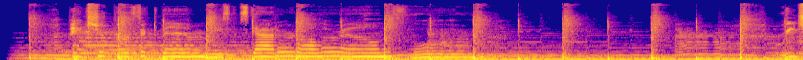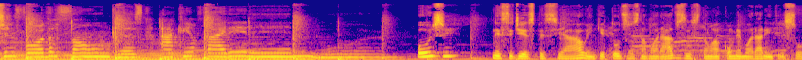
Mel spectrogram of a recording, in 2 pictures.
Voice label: paquera fem, Voz Feminina; dia dos namorados conquista voz feminina

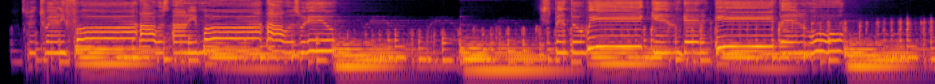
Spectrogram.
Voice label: aniver casamento fem, Telemensagem de Aniversário de Casamento Romântico – Voz Feminina; Telemensagens para todas as ocasiões

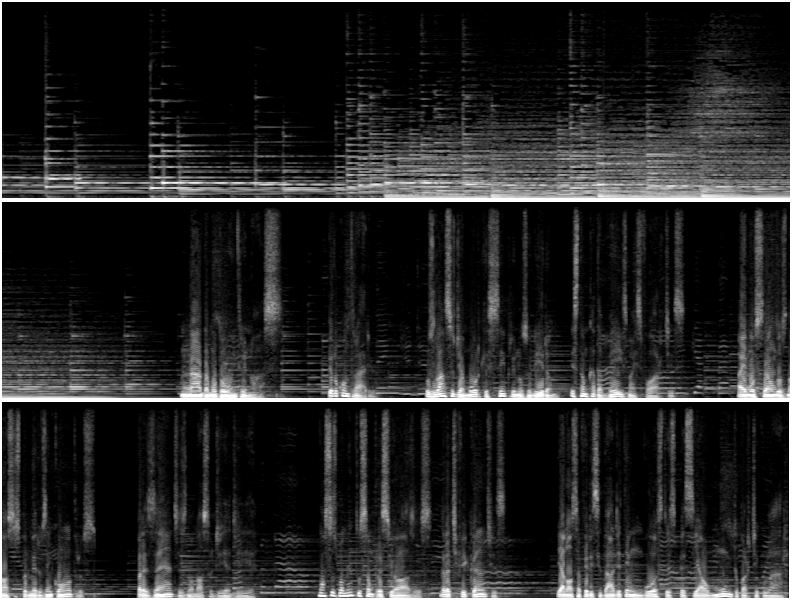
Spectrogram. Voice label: dn esposa masc, dia dos namorados para esposa voz masculina

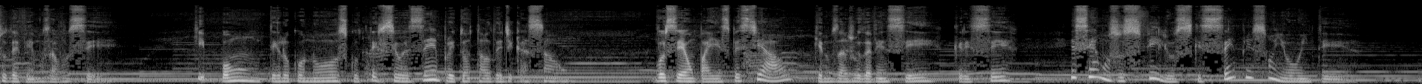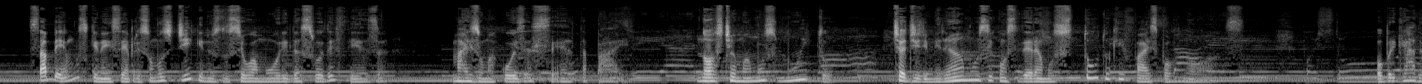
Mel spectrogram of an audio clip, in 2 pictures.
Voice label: dia pais plural fem gospel, voz feminina; Dia dos Pais

